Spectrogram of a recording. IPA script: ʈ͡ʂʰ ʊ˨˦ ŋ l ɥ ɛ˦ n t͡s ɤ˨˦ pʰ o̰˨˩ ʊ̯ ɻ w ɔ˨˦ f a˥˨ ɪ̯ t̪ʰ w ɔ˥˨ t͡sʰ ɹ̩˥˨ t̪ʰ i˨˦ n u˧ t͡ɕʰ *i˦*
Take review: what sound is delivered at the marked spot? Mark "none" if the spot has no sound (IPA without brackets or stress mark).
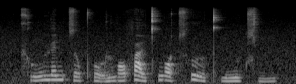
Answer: i˨˦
